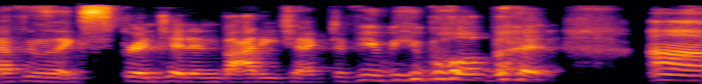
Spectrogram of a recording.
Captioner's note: laughs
